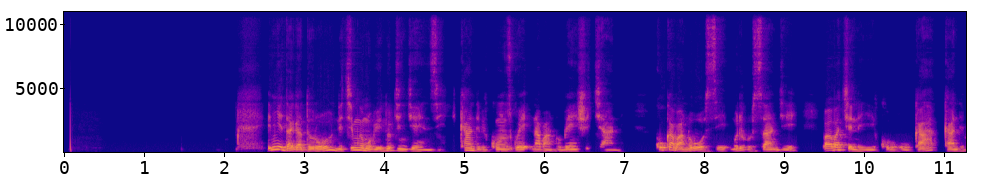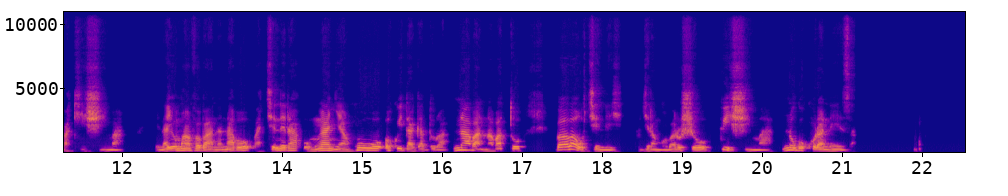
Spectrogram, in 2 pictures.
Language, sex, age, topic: Kinyarwanda, male, 25-35, education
